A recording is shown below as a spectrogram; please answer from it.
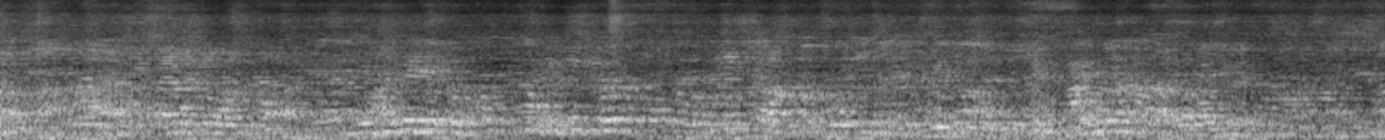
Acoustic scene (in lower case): crowded indoor space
